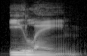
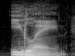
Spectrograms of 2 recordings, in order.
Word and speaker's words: Elaine: I always give is Elaine so in Seinfeld we have the woman's name Elaine and you will hear hear all of these pronunciations you'll hear all five you'll hear Elaine you'll hear Elaine you'll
